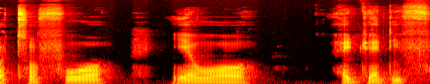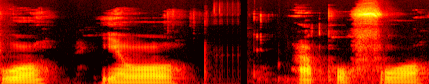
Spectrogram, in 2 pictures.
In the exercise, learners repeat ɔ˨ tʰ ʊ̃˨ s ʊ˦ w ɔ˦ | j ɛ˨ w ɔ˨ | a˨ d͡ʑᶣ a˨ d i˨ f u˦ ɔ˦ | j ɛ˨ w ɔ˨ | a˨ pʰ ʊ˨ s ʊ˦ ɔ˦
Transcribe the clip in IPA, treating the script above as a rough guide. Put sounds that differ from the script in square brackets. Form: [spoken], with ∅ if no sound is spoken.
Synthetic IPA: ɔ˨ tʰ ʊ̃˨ [f] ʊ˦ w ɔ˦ | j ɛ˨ w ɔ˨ | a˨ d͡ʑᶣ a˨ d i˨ f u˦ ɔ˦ | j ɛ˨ w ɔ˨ | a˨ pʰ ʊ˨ [f] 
